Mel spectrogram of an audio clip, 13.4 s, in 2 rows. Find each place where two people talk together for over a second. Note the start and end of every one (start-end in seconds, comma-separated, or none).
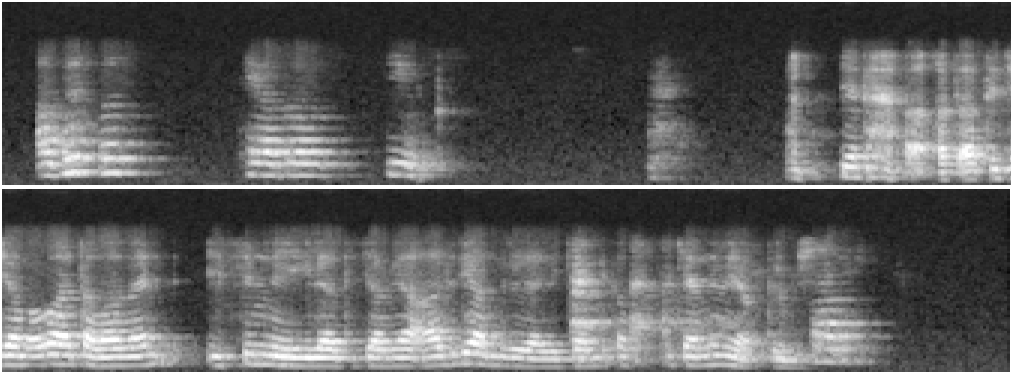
none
